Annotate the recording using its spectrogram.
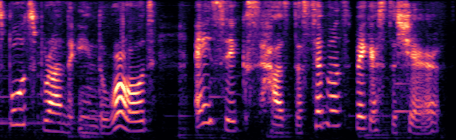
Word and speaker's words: ASICS: So, if your Japanese friend is making a confused face like this, try pronounce it ASICS. That ASICS.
